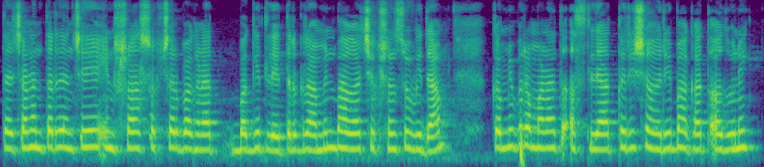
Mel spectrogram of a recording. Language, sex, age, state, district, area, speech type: Marathi, female, 18-30, Maharashtra, Kolhapur, urban, spontaneous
